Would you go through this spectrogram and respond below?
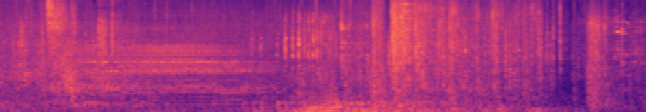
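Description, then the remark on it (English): A burning car roars with a dense, steady crackle, then a heavy booming burst swells partway through, followed by sharp cracks and popping as the blaze continues loudly. “Young car's on fire!”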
